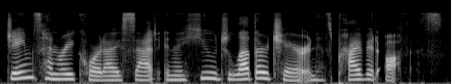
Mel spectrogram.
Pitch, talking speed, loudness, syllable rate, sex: 230 Hz, 175 wpm, -20 LUFS, 5.1 syllables/s, female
